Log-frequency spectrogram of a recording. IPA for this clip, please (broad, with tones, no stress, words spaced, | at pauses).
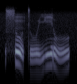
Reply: sũ˦˨tu˨ji˦ɾu˨˦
